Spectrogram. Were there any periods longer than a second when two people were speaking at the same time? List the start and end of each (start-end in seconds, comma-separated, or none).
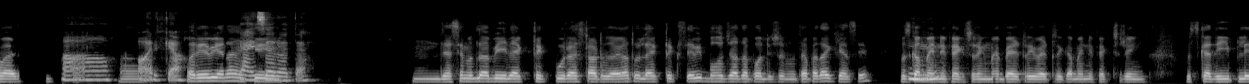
none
